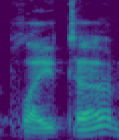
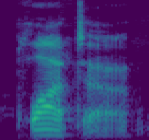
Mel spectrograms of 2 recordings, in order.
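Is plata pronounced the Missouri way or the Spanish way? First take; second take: Missouri; Spanish. First: The word has a changed local Missouri pronunciation. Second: The word has its original Spanish pronunciation. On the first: "changed to plata, maybe the uh, Missouri pronunciations" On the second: "the Spanish word"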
